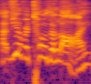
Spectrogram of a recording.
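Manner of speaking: bad put-on New Zealand accent. Show how Ray Comfort takes people through the law, as Ray Comfort in a terrible New Zealand accent. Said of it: "worst uh, New Zealand accent".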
